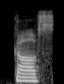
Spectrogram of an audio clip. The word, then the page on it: calves: Indian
